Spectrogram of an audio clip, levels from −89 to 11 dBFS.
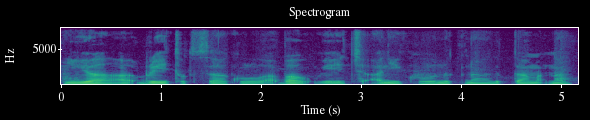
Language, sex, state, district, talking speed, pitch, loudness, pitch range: Garo, male, Meghalaya, South Garo Hills, 105 wpm, 120 Hz, -21 LUFS, 115-125 Hz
